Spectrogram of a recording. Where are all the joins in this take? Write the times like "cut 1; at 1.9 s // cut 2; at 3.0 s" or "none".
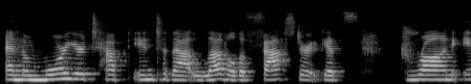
none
